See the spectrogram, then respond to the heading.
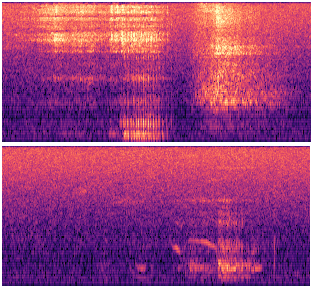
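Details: Adult male (father) asleep at night, filmed by his wife: a deep rattling snore followed by a breathy exhale, then a fainter snort, with steady room hum; snoring.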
